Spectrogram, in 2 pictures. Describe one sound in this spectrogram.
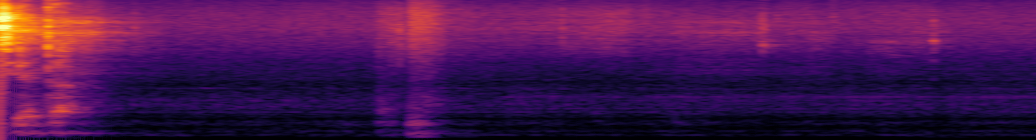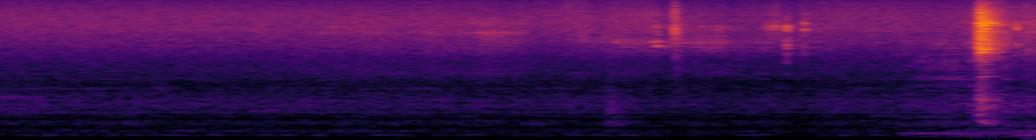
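Metal parts of a revolver click as hands turn it.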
